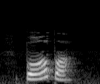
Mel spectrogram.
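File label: "伯伯", Mandarin Chinese; chinese flashcards; hsk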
